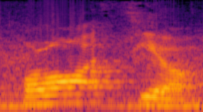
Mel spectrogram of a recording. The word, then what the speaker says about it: Rossio: Rossio, that's a pronunciation for that.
